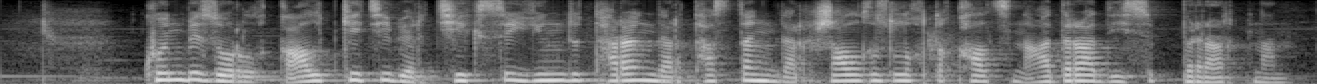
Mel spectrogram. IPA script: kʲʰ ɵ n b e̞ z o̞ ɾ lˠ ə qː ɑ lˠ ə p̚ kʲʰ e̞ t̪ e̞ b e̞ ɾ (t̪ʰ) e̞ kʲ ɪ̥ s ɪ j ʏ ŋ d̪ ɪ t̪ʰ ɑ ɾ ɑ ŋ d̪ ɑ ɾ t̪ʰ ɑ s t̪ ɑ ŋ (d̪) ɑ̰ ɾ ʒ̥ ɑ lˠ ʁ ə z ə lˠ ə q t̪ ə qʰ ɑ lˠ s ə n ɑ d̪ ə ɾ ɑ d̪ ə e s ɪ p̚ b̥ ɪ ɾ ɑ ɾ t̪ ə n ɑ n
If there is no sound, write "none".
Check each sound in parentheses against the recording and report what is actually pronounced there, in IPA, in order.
t̪ʰ, d̪

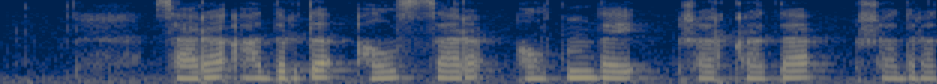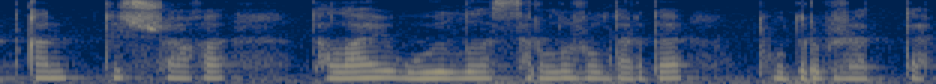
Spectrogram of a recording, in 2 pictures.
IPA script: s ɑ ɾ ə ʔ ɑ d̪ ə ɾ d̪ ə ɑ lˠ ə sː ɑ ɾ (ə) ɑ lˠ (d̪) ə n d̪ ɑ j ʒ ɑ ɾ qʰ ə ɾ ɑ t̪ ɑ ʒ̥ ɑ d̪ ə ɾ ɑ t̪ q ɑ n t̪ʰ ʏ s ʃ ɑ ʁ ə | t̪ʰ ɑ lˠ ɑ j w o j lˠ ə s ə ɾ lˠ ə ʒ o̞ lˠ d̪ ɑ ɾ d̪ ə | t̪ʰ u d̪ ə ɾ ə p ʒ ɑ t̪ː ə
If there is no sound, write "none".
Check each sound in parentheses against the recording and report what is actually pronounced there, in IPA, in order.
ə, t̪

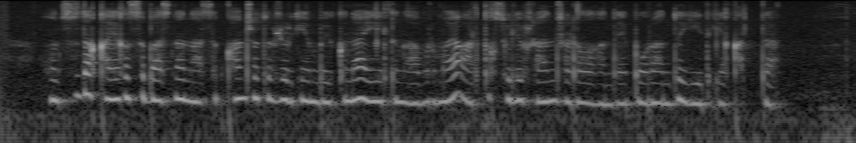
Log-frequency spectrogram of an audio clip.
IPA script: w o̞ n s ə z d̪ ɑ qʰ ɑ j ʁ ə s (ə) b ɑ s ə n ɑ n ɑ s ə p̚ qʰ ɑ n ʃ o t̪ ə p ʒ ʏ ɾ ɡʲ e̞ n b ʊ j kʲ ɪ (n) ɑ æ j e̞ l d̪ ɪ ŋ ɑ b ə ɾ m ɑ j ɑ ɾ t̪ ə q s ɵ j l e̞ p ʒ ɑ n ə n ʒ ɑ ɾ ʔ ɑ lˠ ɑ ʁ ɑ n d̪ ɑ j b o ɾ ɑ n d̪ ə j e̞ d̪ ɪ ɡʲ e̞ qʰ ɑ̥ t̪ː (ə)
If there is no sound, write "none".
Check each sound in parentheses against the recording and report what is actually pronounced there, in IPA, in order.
ə, n, ə

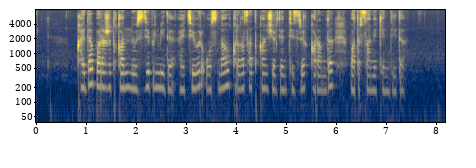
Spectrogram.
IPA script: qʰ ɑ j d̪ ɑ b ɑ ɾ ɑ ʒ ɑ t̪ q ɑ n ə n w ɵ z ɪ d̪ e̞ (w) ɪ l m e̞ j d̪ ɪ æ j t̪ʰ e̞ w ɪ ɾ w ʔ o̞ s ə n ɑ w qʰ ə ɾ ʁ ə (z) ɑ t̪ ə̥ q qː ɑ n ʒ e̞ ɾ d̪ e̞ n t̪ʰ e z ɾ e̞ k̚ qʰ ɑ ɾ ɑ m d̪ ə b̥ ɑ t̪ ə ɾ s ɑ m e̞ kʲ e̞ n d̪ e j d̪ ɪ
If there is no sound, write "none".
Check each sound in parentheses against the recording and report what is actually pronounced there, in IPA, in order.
b, s

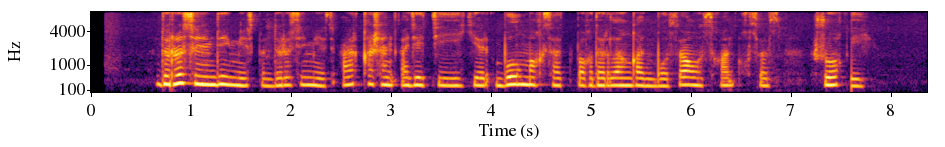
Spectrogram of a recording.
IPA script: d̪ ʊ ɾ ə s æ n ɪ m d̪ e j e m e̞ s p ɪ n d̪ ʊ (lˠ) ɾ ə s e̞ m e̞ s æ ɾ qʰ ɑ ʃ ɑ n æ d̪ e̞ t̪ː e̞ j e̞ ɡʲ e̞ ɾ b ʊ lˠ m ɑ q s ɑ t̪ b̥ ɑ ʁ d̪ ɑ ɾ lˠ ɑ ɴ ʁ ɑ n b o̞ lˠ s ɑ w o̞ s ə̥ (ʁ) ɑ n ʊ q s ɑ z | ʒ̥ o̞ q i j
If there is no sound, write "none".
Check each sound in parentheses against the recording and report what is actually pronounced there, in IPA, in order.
none, ʁ

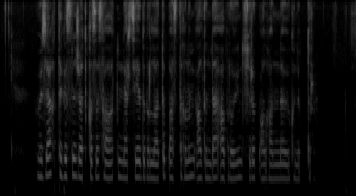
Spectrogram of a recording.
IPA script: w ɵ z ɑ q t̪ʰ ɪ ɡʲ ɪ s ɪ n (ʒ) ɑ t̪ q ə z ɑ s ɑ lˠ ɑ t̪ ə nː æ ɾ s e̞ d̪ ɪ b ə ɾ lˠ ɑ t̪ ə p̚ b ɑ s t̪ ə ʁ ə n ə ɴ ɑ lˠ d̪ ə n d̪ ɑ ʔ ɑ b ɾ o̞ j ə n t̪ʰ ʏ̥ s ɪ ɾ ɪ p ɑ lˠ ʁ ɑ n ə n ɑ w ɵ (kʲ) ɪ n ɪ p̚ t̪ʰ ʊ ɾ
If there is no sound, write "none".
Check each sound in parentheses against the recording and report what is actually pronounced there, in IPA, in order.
ʒ, kʲ

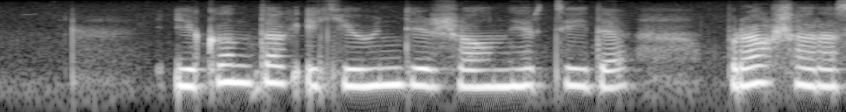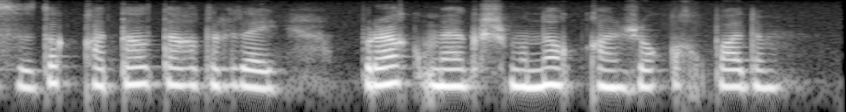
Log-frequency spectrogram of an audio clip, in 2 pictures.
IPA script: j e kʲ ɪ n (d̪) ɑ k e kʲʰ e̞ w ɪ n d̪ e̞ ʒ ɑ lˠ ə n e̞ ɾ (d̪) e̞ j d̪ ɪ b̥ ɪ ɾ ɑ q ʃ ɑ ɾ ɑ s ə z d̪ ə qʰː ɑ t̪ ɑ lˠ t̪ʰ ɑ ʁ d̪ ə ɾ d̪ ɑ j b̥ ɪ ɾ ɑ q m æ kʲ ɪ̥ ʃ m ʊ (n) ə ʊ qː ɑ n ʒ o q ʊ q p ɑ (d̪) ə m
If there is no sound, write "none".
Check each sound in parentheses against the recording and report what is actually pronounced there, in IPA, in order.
t̪, t̪, n, d̪

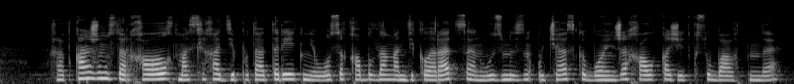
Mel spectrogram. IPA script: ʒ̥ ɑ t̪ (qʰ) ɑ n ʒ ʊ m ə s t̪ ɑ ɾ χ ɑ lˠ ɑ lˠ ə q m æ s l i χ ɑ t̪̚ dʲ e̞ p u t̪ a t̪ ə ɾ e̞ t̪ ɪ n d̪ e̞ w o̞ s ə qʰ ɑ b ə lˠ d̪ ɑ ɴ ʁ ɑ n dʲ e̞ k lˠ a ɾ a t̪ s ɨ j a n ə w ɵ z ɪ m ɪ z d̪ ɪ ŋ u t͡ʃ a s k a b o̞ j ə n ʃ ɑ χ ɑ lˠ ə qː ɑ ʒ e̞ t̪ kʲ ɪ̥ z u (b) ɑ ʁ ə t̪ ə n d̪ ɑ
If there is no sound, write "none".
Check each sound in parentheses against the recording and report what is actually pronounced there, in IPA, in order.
q, b

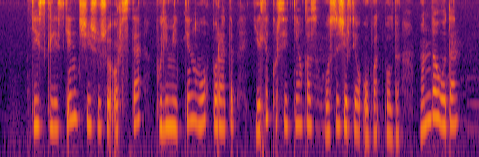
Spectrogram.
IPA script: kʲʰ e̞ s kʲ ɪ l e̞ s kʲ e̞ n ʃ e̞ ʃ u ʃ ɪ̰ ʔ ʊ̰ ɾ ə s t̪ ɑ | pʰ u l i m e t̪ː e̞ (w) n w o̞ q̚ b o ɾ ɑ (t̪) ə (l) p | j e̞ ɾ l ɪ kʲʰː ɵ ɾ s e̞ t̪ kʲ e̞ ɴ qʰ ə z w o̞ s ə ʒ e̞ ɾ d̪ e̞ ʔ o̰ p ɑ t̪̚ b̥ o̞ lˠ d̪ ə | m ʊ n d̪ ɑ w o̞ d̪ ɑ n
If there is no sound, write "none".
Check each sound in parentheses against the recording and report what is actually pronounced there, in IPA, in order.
none, t̪, none

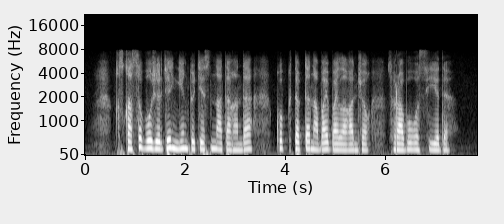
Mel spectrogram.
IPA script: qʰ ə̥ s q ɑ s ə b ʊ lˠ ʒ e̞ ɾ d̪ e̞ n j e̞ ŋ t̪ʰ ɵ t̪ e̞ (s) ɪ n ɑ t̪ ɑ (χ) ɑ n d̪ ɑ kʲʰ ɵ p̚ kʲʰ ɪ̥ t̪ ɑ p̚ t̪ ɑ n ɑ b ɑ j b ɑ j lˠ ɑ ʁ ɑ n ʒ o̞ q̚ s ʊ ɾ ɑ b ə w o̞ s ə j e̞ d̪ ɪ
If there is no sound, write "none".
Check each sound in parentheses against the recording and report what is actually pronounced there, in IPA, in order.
s, ʁ

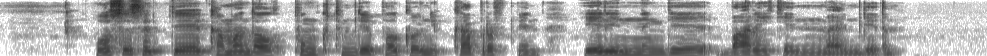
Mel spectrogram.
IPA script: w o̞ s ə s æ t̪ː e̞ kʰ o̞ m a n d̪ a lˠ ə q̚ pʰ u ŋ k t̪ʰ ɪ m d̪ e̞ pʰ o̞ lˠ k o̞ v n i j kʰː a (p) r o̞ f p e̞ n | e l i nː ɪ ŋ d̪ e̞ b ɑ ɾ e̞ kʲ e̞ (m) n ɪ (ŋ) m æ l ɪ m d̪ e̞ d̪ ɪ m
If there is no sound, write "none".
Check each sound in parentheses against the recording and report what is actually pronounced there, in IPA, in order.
p, none, n

